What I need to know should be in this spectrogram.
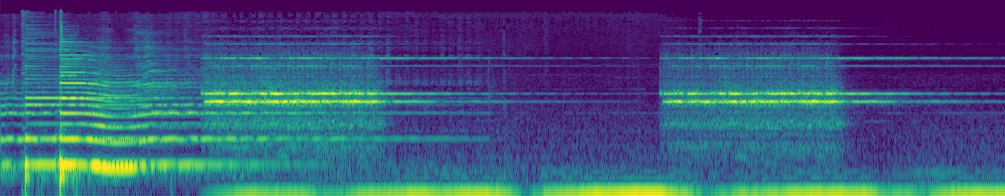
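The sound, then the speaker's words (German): A telephone rings in two long, buzzing bursts separated by a few seconds, the ringing loud and steady against a continuous low hum. “Ah, Telefon.”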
